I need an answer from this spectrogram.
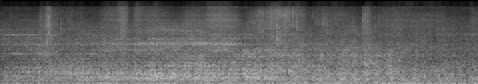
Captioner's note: sound of train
